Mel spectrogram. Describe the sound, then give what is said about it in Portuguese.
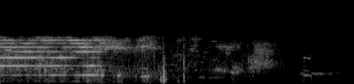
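A truck horn blares in one loud, steady, brassy blast lasting about a second, sounded in celebration of a closed contract, then gives way to scattered rustling noise and faint, indistinct voices. “Nossa, que é isso? É caminhão?”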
